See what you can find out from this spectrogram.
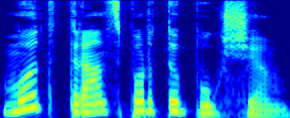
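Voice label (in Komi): мӧд транспортӧ пуксьӧм, Komi, female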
